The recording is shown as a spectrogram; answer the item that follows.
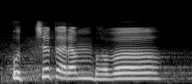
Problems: constant background noise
